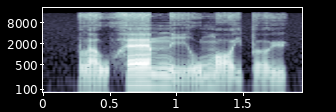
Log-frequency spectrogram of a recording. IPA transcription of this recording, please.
l ɐ˨ w h ɛː˥ m n̪ iː˨˥ w m ɔː˨˩ j p ɵ˨˥ ɥ

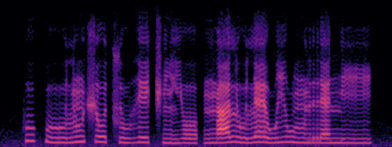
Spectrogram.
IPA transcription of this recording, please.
k u˦ k͡p uː˨ l ũ˦ ʃ o˦ t͡s u˨ ɣ e˦ t͡ʃ ĩ˨ j o˦ | ŋ a˨˦ l u˨ l ɛ˦˨ w i˦ w ũ˨ r ɛ˦ n iː˦

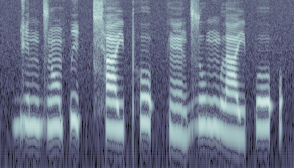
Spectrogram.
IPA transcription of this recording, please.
ɡ i˧ n d͡z ɔ̃˧ p i˦ ʔ t͡ɕʰ a˧ j pʰ o˦ ʔ k ẽ˨˩ d͡z u˥˧ ŋ l a˨˩ j p o˦ ʔ

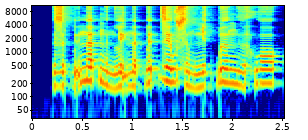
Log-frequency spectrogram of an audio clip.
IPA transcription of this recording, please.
z ə˨˩ p̚ l ɨ̰˧˥ n a˦˥ t̚ ŋ ə̤˨˩ n l ḛ˧˨ j n a˨˩ t̚ l ə˦˥ t̚ z ɛ˧ w s ə̤˨˩ m ɲ a˨˩ k̚ ɓ əː˧ ŋ ɨ̤˨˩ ə̯ h w ɔ˧

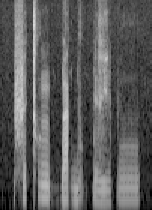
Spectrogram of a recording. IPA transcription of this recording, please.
f e˨ kʰ ʊ˦ ŋ ɪ˨ ɡ͡b a˦ ɡ͡b u˨ k͡p ɪ˨ ɣ i˨ p uː˦

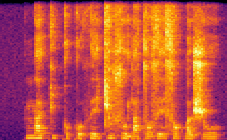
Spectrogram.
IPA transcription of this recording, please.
ŋ a˦ ɪ̯ k i˨ k o̰˦˨ k o̰˦˨ θ e˨ ɪ̯ t͡ɕ u˦ sʰ o˨ j ä˨ t ɔ˦ z e˦ s ɔ˦ b a̰˦˨ ʊ̯ ʃ o˨

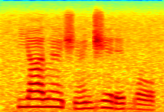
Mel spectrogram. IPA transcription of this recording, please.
j a˦ l ɛ̃˦˨ ʃ ɛ̃˨˦ d͡ʒ e˦˨ ɾ e˧ b ɔ˨

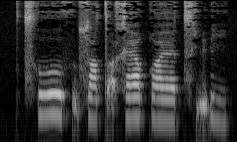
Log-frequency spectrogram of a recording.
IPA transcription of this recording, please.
t͡sʰ ɤː θ ə̰ sʷ æ tˤ ḛ x æ qʷ æː t͡sʰ ḭ ɽ i

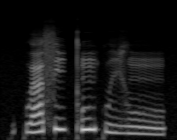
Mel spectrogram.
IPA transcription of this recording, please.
kʷ a˨˦ s i˦ kʼ ũ˦ kʷ i˨ ɣ ũ˨

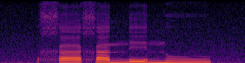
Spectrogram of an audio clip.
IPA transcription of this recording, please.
x a x a n e n u

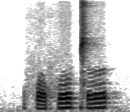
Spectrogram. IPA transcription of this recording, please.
f ɔ f o ǁ ɤ

